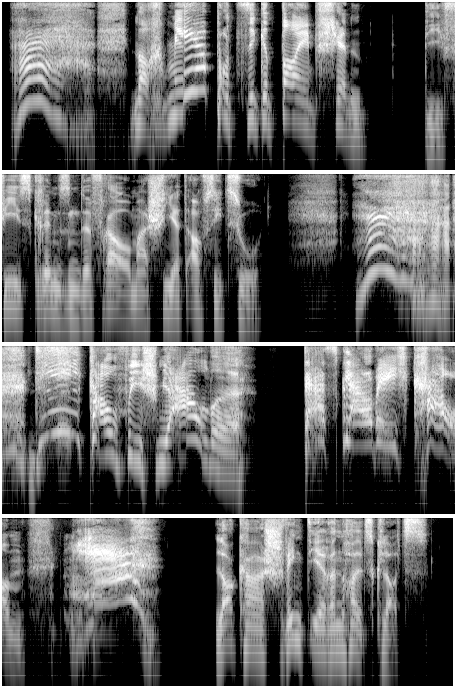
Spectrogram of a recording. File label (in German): hoerbuch; knallharte tauben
